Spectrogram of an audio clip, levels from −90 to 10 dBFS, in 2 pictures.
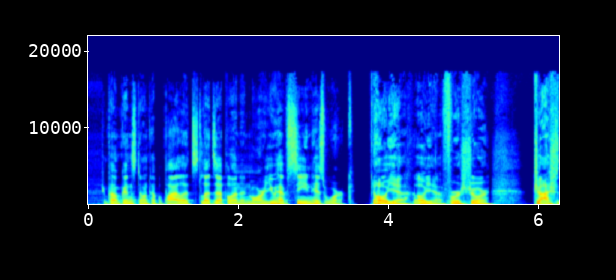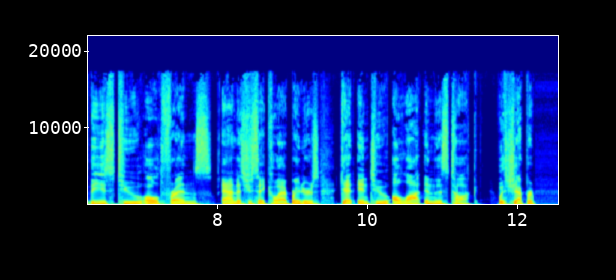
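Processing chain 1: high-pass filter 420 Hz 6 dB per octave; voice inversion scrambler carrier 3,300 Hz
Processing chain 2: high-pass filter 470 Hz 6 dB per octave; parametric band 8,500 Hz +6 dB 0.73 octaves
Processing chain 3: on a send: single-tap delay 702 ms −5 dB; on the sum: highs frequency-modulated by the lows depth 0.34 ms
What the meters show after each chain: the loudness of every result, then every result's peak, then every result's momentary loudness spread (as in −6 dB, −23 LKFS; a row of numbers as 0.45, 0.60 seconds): −26.5, −28.5, −25.0 LKFS; −10.0, −10.0, −7.5 dBFS; 9, 9, 7 LU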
